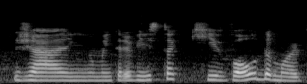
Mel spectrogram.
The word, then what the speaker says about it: Voldemort: em uma entrevista que Voldemort se pronuncia sem o t no final que isso em na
